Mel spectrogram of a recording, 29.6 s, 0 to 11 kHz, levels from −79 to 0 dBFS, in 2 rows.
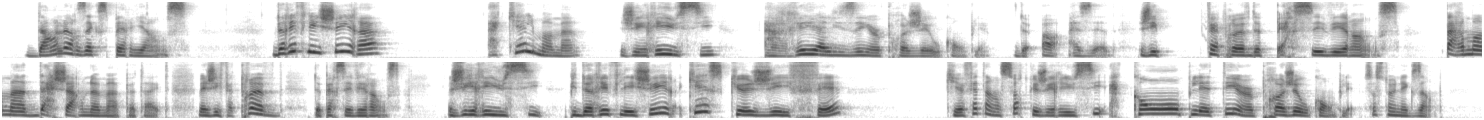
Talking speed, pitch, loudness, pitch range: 130 wpm, 205 Hz, -24 LUFS, 180-250 Hz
